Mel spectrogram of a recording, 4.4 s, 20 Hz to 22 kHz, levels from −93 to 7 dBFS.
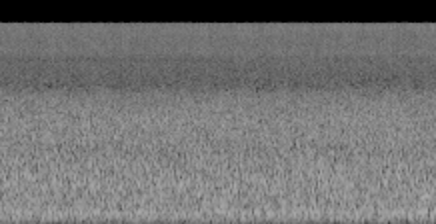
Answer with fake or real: fake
